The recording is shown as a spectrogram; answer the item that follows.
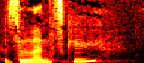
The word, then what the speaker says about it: Zelensky: And then in 2019, there is the Ukrainian president, Volodymyr Zelensky.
